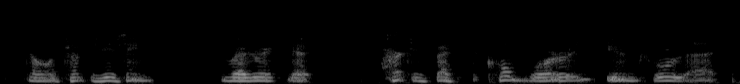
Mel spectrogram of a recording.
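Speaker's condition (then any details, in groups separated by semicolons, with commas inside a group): Cerebral palsy; present since birth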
